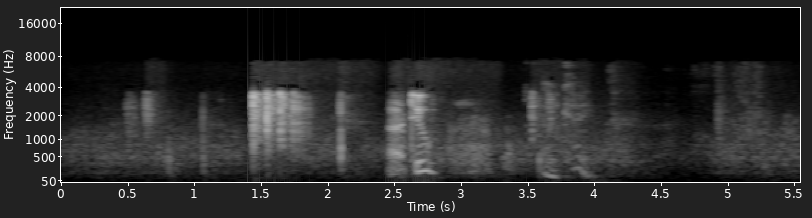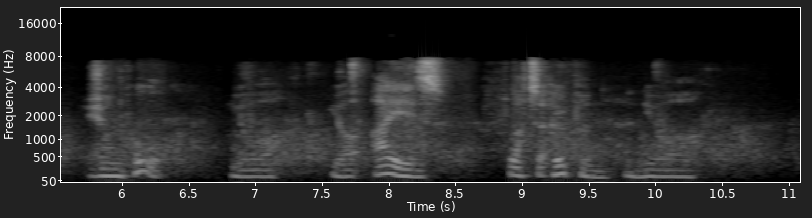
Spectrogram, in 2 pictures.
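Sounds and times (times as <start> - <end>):
dice clicking as they are picked up: 1.4 - 2.0
speech: 2.5 - 3.0, 3.6 - 4.2, 5.8 - 10.4.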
